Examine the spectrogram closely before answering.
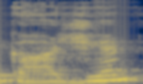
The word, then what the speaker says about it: guardian: Okay, in American accent we say guardian.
